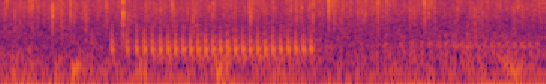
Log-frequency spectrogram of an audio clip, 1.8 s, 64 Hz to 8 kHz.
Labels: {"label": "biophony, croak", "recorder": "SoundTrap 500"}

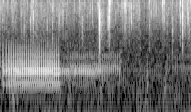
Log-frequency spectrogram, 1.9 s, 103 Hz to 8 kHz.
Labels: {"label": "biophony, croak", "recorder": "SoundTrap 500"}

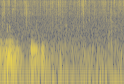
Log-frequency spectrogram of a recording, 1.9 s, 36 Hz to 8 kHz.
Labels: {"label": "biophony, growl", "recorder": "SoundTrap 600 or HydroMoth"}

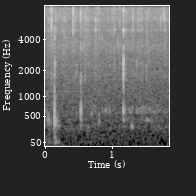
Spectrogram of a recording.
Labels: {"label": "ambient", "recorder": "HydroMoth"}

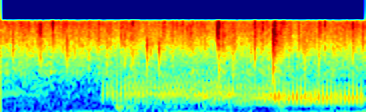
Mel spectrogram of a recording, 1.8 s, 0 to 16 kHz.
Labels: {"label": "biophony, croak", "recorder": "SoundTrap 500"}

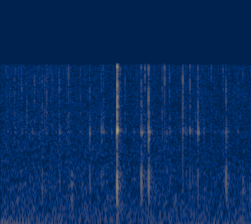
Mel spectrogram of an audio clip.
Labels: {"label": "ambient", "recorder": "HydroMoth"}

